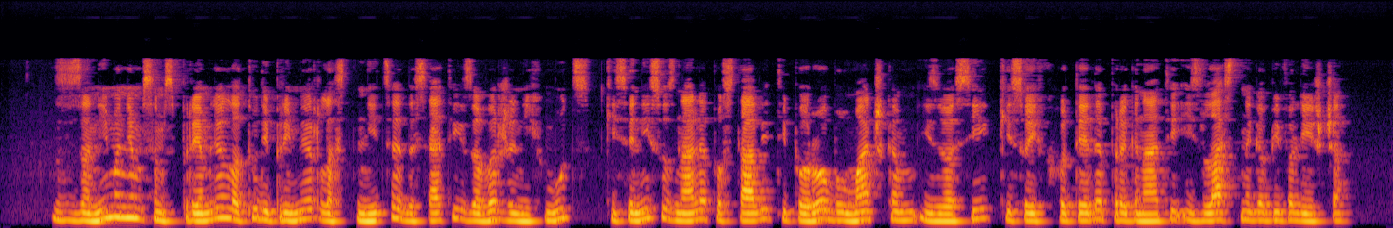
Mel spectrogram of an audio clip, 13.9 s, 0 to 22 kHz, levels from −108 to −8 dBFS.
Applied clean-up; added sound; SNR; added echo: none; none; none; none.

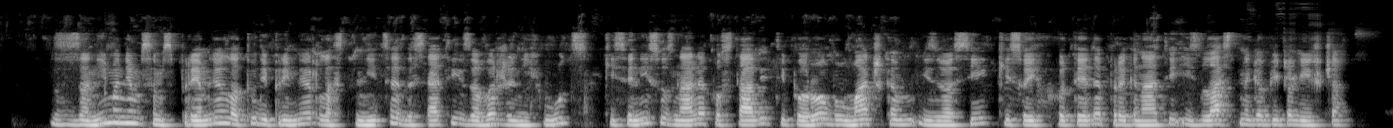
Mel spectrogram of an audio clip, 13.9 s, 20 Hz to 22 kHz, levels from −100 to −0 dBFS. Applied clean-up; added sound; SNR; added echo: neural mask model Resemble Enhance denoiser.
